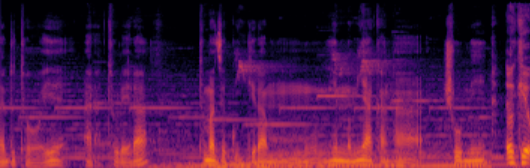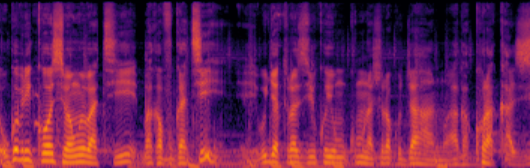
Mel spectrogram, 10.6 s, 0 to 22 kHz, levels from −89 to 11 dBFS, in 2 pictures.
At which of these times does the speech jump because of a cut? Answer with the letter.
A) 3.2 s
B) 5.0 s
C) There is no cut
B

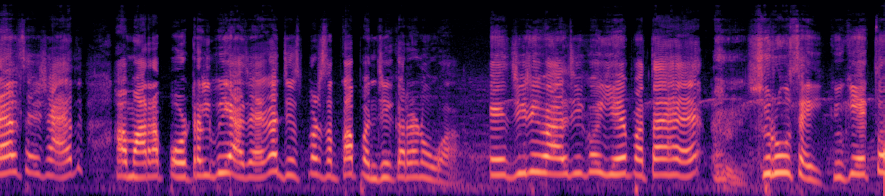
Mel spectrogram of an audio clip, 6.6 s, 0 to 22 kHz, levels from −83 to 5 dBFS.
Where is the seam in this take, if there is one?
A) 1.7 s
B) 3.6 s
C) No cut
B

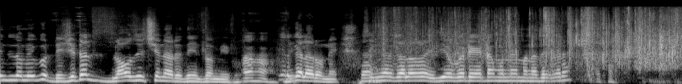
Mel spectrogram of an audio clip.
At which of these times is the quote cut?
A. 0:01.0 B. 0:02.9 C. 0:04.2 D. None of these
B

